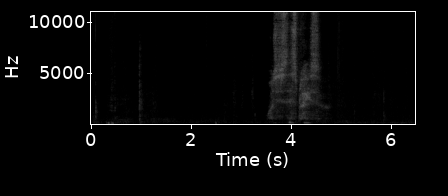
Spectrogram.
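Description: A person whispering briefly, a breathy sound lasting just over a second near the middle, after a few faint taps at the start.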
